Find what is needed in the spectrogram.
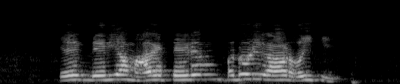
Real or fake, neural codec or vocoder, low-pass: fake; codec, 44.1 kHz, 3.4 kbps, Pupu-Codec; 7.2 kHz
